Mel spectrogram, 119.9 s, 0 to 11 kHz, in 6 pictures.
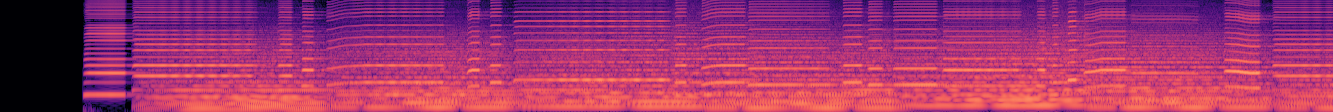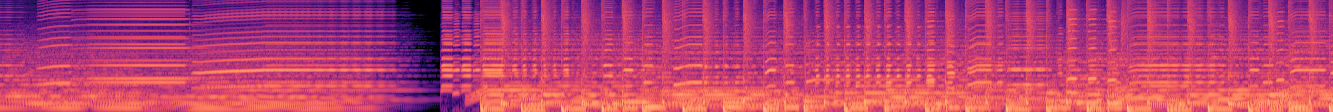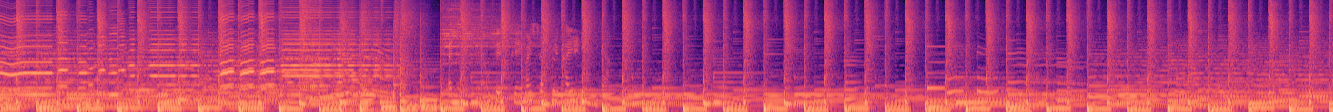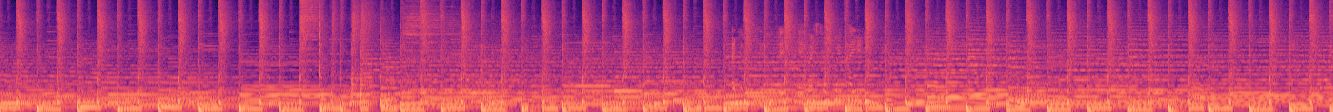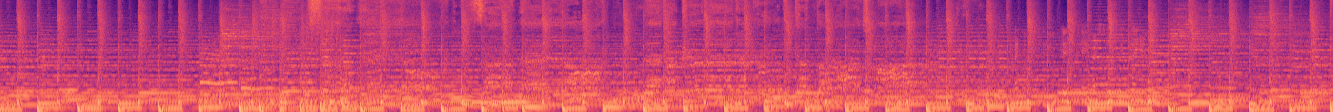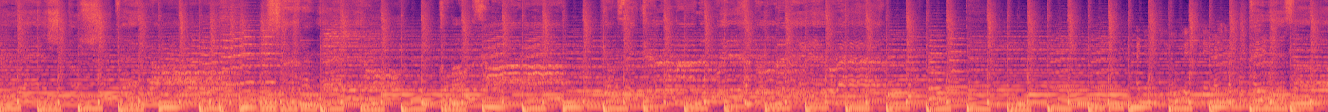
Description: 원키 코러스 포함된 MR입니다.(미리듣기 확인)
앞부분30초, 뒷부분30초씩 편집해서 올려 드리고 있습니다.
